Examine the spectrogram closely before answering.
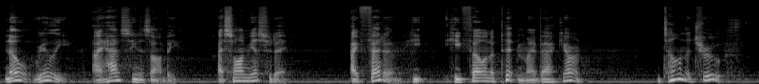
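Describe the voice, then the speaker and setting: A man voicing a lonely, clever young schoolboy, earnest and halting, in a narrated horror story. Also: medium pitch, sing-song, slightly rough, voice pushed up.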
